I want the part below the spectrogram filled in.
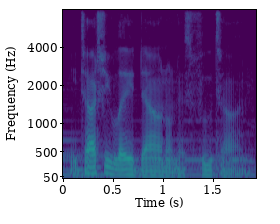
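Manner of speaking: ordinary delivery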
